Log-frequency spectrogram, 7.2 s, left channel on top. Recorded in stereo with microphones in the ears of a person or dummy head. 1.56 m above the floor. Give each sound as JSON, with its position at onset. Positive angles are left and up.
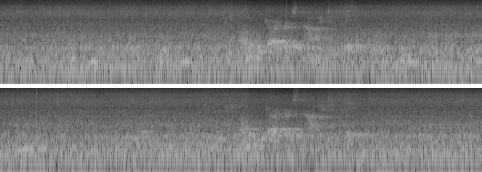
{"t": 3.4, "sound": "a man speaking", "side_deg": 20, "distance_m": 8.0}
